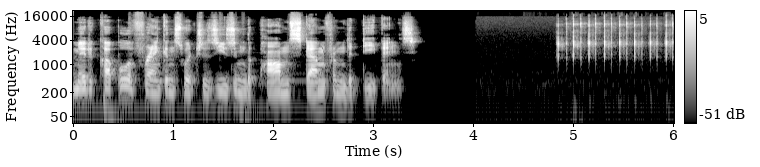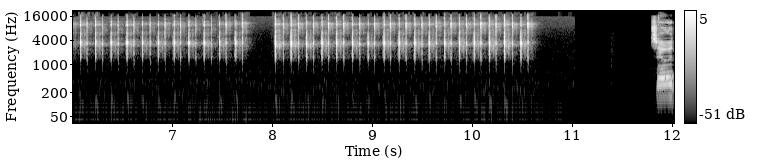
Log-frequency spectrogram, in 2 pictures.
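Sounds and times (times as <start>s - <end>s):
fast mechanical keyboard typing: 4.8s - 10.7s.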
